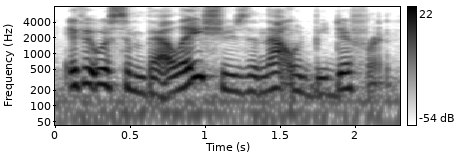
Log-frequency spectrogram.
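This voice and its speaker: A woman's voice: mid-range voice, expressive, fast, darkish tone, slight background noise, lightly acted. A woman voicing a spirited, outspoken young schoolgirl in a storybook, frank and emphatic. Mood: firm.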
